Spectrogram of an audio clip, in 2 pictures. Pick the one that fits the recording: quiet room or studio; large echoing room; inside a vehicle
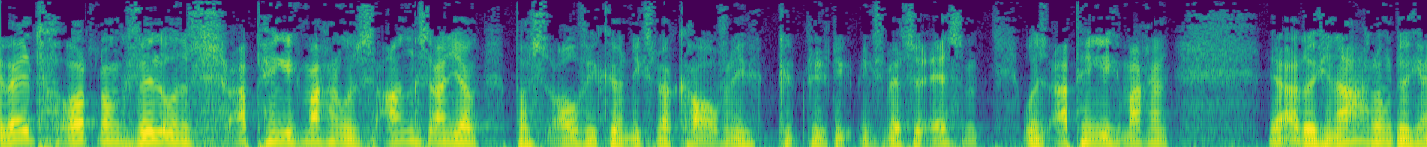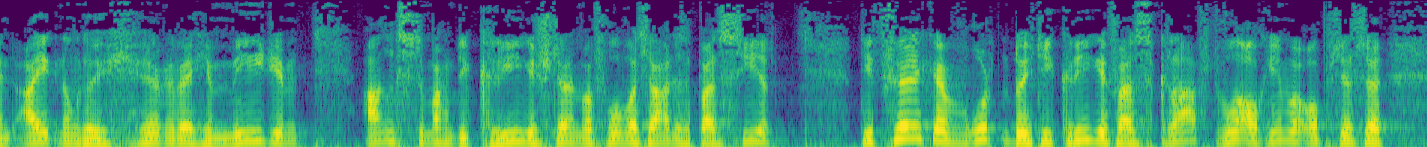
large echoing room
